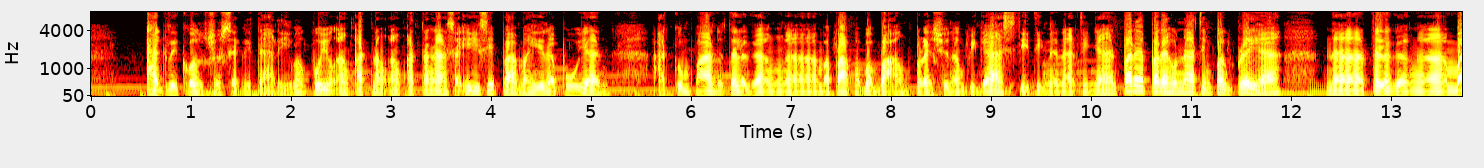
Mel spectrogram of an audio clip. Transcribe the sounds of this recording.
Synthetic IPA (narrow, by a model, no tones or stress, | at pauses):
ʔaɡɾɪkʰʊlt͡ʃʊɹsɛkɾɛt̪a̰ːɾḭwɐɡ̚pʊjʊŋʔɐ̰ŋkat̪̚nɐŋʔɐ̰ŋkat̪̚nɐŋnaːsɐ̰ʔiːsɪpamɐhiːɾɐpːʊjan | ʔɐ̰t̪̚kʊmpaːno̞t̪ɐlɐɡaŋamɐpaːpɐbɐba̰ʔɐ̰ŋpɾɛːʃonɐŋbɪɡast̪iːt̪ɪŋnɐnːaːt̪ɪnjanpɐɾɛpɐɾɛːɦonaːt̪ɪŋpɐɡ̚bɾɛjha | nɐt̪ɐlɐɡaŋamɐ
